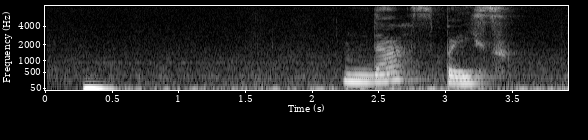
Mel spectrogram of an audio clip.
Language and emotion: Russian, neutral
